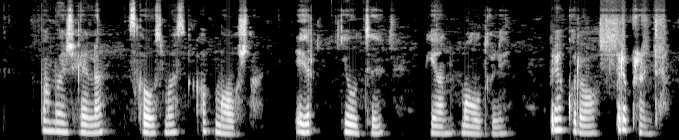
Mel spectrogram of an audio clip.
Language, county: Lithuanian, Vilnius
